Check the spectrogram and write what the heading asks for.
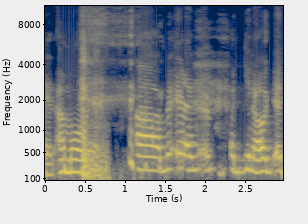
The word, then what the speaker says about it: Amore: I know the right way to say it Amore um and you know a typical Westerner Amore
